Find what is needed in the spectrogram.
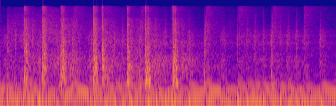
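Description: A rapid string of pistol shots, about seven sharp cracks in the first half, over guitar-driven heavy-metal background music.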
